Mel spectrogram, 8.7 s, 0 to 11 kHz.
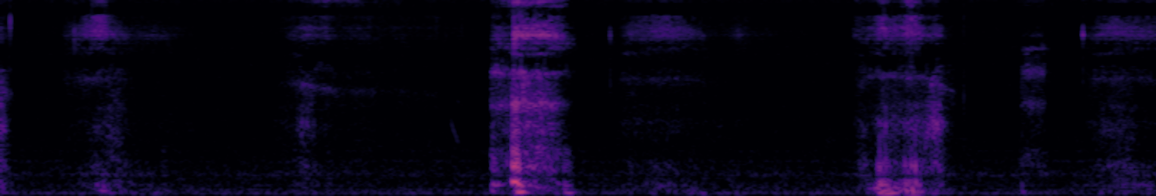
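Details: Pit bull napping on the sofa, snoring: soft, irregular snoring breaths, about 22 a minute, with a few louder snorts.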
